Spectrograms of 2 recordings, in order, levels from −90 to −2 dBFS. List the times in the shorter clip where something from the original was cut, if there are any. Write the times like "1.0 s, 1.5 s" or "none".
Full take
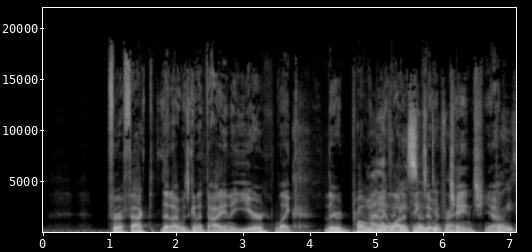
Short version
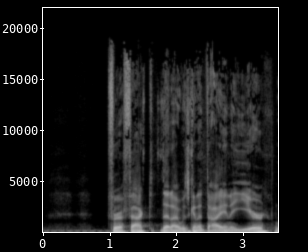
none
